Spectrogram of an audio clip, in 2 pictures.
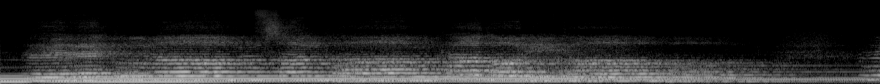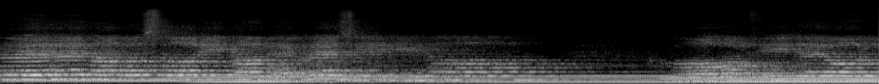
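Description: Background choral chant: voices holding long, slow notes over sustained low notes, with a brief lull about eight seconds in.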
